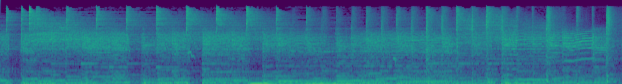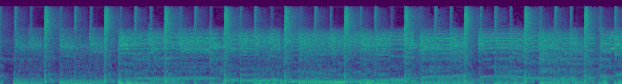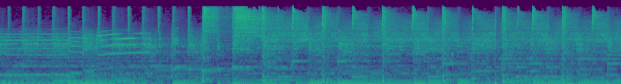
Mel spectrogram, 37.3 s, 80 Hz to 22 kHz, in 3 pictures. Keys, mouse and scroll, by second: 0.2 middle click, 0.3 scroll up 1, 0.4 middle click, 0.8 click, 1.0 click, 1.4 ctrl+s, 1.9 click, 2.0 KP_1, 2.1 shift+middle click, 2.3 s, 2.8 click, 3.1 KP_3, 3.2 s, 4.3 click, 4.5 ctrl+r, 4.9 click, 5.5 s, 5.8 ctrl+r, 6.0 click, 6.1 s, 6.4 KP_1, 6.6 click, 6.8 click, 6.8 click, 7.4 click, 8.1 middle click, 8.3 scroll down 1, 8.3 middle click, 8.6 KP_1, 8.9 click, 9.2 middle click, 10.3 click, 10.4 s, 11.0 click, 11.2 ctrl+r, 11.5 s, 11.8 middle click, 12.0 KP_1, 12.1 scroll up 5, 12.1 shift+middle click, 12.4 shift+middle click, 12.5 click, 13.0 s, 13.2 click, 13.5 s, 13.7 middle click, 13.8 scroll down 1, 13.9 middle click, 14.5 middle click, 14.8 alt+click, 14.9 alt+shift+click, 15.1 middle click, 15.6 click, 15.9 alt+shift+click, 16.0 alt+shift+click, 16.1 middle click, 16.4 shift+click, 16.7 shift+middle click, 17.1 ctrl+e, 17.3 middle click, 17.5 click, 17.7 x, 17.9 scroll down 3, 18.0 middle click, 18.4 ctrl+z, 18.5 ctrl+z, 18.6 ctrl+e, 18.9 scroll up 1, 18.9 middle click, 19.1 click, 19.3 x, 19.6 ctrl+z, 19.7 x, 19.9 scroll down 1, 20.0 middle click, 20.5 middle click, 21.0 scroll up 3, 21.1 shift+middle click, 21.3 KP_1, 21.4 shift+middle click, 21.5 shift+middle click, 21.8 click, 22.0 click, 22.4 shift+middle click, 22.5 scroll down 1, 22.6 middle click, 22.8 click, 22.9 shift+middle click, 23.0 shift+click, 23.3 shift+d, 23.4 middle click, 23.5 click, 24.0 middle click, 24.4 middle click, 24.9 scroll up 2, 25.0 middle click, 25.2 ctrl+r, 25.6 ctrl+z, 25.7 ctrl+r, 26.0 middle click, 26.3 alt+shift+click, 26.9 s, 27.2 middle click, 27.5 Tab, 27.5 middle click, 28.1 middle click, 28.3 scroll up 4, 28.3 shift+middle click, 28.4 shift+middle click, 28.5 click, 28.7 Tab, 29.1 g, 29.3 x, 29.6 middle click, 29.7 alt+click, 29.8 l, 29.9 g, 30.0 scroll down 2, 30.1 middle click, 30.2 middle click, 30.7 scroll up 2, 30.7 shift+middle click, 30.9 shift+middle click, 31.1 scroll down 1, 31.2 Tab, 31.3 middle click, 32.7 Tab, 32.7 middle click, 33.1 Tab, 33.2 middle click, 33.3 click, 33.4 middle click, 33.5 scroll up 2, 33.6 shift+middle click, 33.7 shift+middle click, 33.9 alt+shift+click, 34.1 middle click, 34.5 middle click, 34.7 middle click, 35.1 alt+shift+click, 35.1 middle click, 35.7 alt+shift+click, 35.9 ctrl+e, 36.1-36.5 scroll down 3, 36.1 middle click, 36.2 Tab, 36.2 middle click, 36.5 middle click, 37.2 middle click.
